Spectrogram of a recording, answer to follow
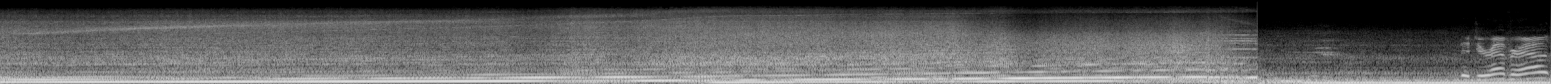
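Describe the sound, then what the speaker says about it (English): A BMW B58 engine, built toward 1000 hp, revs hard and climbs through the range on a run, loud and rising, before cutting off sharply with voices talking afterward. "Did you rev her out?"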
